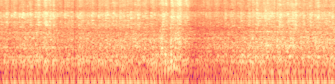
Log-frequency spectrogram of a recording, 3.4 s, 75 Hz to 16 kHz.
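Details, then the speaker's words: Bolens 1600H hydro tractor cold start at about -7 (feels -12), original oil, old battery, choke on: steady idle that sags and stumbles briefly, then recovers; owner thinks choke should stay on longer. "So choke on. Not bad. Probably should have left the choke on a little bit longer. Starting to shutting it off there."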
